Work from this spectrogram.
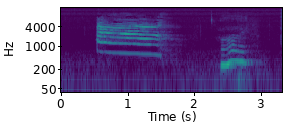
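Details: Five-year-old male F2 Savannah cat indoors in the morning, loudly demanding his chicken early: one long, steady, strongly harmonic meow lasting about a second, then a shorter, lower, bending call after a pause, in a quiet room.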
